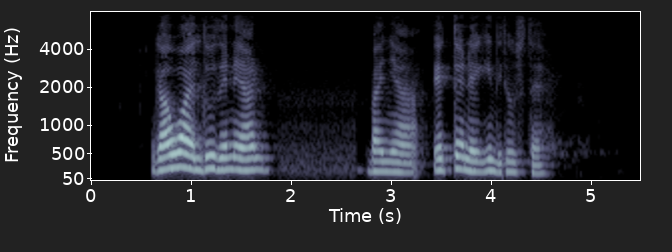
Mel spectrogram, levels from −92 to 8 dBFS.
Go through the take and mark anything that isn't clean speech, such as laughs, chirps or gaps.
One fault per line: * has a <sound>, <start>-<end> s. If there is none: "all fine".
all fine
